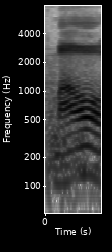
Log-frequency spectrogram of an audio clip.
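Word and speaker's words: 魔王: It's worth mentioning that the accent of Mao is actually on the O.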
